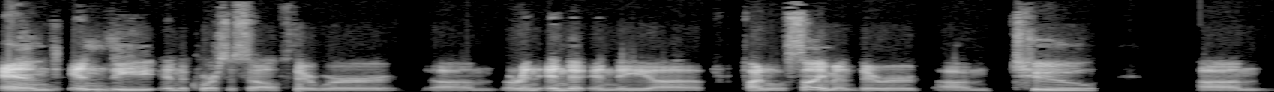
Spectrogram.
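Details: Adult male speaker; ordinary speech.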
